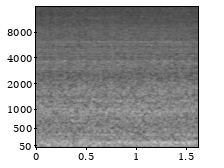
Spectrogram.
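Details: 1964 Buick Riviera, cold start, engine not warmed up; even, steady idle rumble with no squeaks, ticks or knocks; normal cold idle.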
